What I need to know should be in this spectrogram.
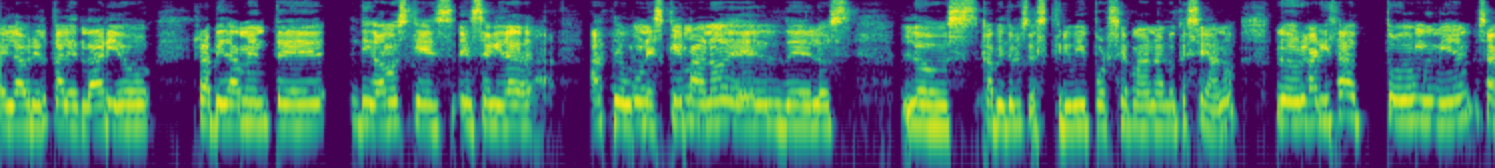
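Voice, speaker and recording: Woman from chatting on a podcast, bright voice, kinda monotone, lots of um and o sea. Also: medium pitch. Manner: thoughtful, rambling with many fillers and restarts. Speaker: writer and screenwriter guest. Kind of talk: casual podcast interview.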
